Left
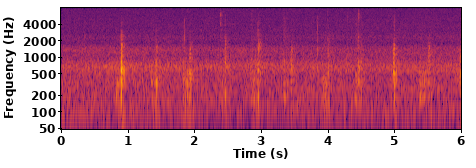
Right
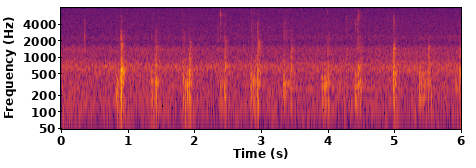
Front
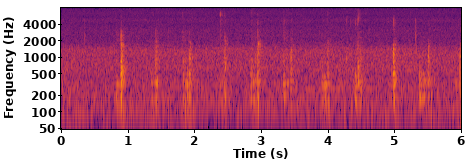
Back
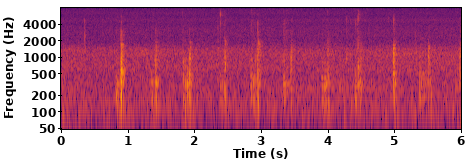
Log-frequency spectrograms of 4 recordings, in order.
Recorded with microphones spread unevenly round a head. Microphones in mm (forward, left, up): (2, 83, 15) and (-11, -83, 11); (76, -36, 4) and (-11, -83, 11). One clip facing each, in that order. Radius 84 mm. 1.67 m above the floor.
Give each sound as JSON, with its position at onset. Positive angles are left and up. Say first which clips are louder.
{"t": 0.8, "sound": "footsteps", "louder": "right 2 dB, back 3 dB", "azimuth_deg": -95, "distance_m": 2.5}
